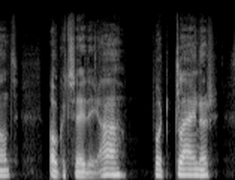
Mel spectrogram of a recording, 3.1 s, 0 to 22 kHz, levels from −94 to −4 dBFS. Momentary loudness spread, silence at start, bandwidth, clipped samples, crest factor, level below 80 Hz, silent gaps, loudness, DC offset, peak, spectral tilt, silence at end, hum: 16 LU; 0 s; 13.5 kHz; under 0.1%; 20 dB; -66 dBFS; none; -28 LUFS; under 0.1%; -8 dBFS; -6.5 dB/octave; 0.3 s; none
